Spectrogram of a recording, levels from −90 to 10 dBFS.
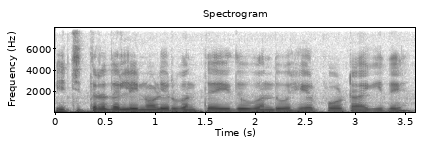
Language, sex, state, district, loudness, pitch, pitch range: Kannada, male, Karnataka, Koppal, -19 LUFS, 125 Hz, 120-125 Hz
